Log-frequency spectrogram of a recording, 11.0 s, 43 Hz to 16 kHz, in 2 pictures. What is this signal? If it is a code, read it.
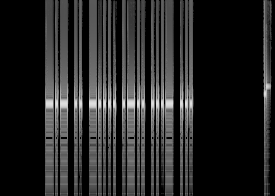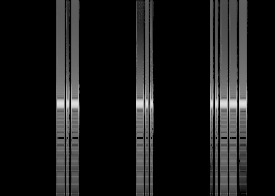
Morse code, heard as a keyed tone, about 25 wpm, spaced as for 14 wpm, 700 Hz. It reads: KI6LVS KD2
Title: USA Call Signs - 6 Characters - 8x Character Spacing - 25wpm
